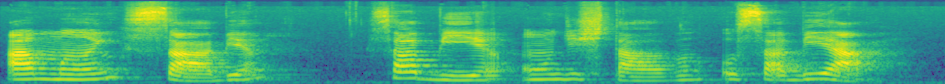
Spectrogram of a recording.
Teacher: Então, percebam aí que é um som aberto das vogais A e eu tenho um significado diferente em cada uma dessas palavras.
